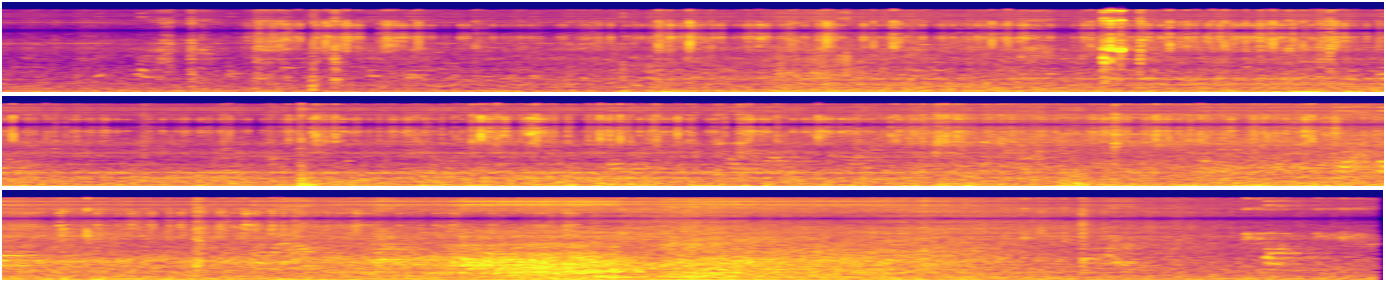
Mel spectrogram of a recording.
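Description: Bike-share bicycle riding on city pavement: wind rumbling on the bike-mounted microphone and tyre and road noise, with scattered rattles and clicks from the bike. A louder rush builds about three-quarters of the way through and then fades.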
